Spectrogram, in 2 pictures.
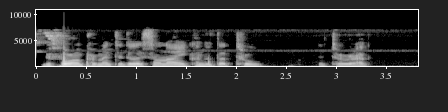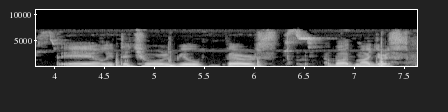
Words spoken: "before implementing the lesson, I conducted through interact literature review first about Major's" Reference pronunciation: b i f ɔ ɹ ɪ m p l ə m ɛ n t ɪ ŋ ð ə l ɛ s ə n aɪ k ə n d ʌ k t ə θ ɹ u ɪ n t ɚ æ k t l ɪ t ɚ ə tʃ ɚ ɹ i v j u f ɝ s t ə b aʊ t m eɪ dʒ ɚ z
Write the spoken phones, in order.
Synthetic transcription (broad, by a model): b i f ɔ ɹ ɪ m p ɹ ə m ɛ n t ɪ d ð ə l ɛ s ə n aɪ k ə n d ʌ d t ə t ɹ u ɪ n t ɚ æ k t l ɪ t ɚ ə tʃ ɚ ɹ i v j u f ɝ s t ə b aʊ t m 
